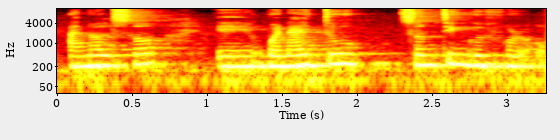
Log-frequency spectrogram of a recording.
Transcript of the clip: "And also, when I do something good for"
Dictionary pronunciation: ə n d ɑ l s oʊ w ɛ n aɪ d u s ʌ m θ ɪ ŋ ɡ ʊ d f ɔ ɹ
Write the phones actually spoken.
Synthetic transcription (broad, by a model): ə n ɑ l s oʊ w ɛ n aɪ d u s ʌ m t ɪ ŋ ɡ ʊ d f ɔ ɹ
